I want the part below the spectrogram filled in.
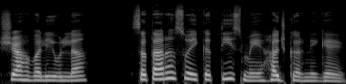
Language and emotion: Urdu, neutral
